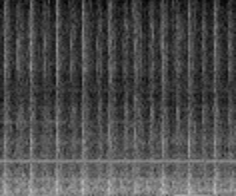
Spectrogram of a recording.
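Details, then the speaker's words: Sewing machine doing a stationary zigzag in place (candlewicking-style crystal) with flat silver opal thread: a fast, even needle rhythm, then a dull thump enters as the thread builds up enough; normal thread build-up thumping. "when you see it's got enough and you hear it start thumping because it's going through a lot it's built up"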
